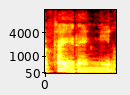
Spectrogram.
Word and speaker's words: Geiranger: ใน ภาษา นอร์เวย์ จะ อ่าน ออก เสียง ว่า ไกล แรงเงะ นะ ครับ สำหรับ ที่ นี่ มี สถาน ที่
